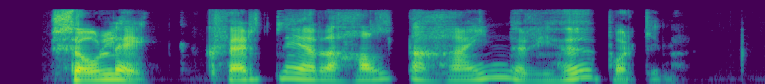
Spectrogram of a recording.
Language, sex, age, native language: Icelandic, male, 30-39, Icelandic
